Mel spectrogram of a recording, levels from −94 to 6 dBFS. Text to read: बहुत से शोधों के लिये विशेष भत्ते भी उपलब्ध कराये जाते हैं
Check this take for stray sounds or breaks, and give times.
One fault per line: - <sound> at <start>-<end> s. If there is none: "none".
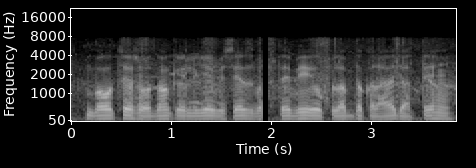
- dropout at 1.9-2.0 s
